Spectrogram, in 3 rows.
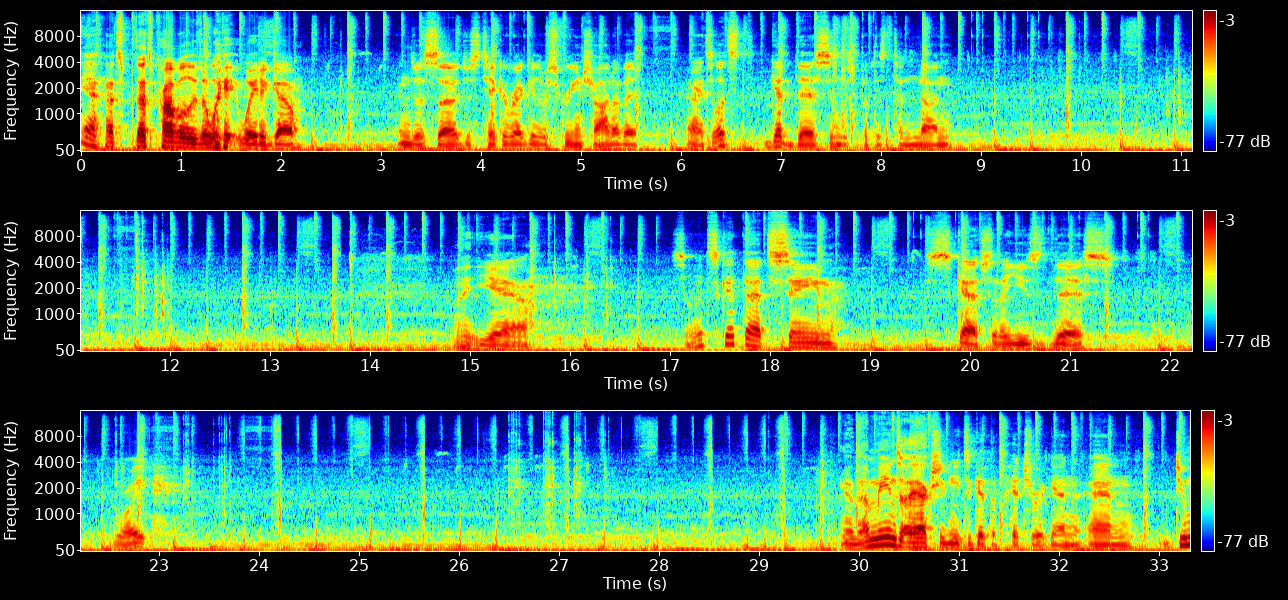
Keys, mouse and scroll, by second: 4.3 click, 4.6 right click, 6.2 click, 7.3 click, 7.7 click, 8.8 click, 9.4 click, 11.4 click, 15.8-16.1 scroll down 2, 16.2 scroll up 1, 17.7 click, 19.4 click, 19.8 click, 20.9 click, 21.6 click, 22.5 scroll up 1, 22.7 scroll down 1, 22.8-23.7 scroll up 4, 26.4-27.2 scroll down 6, 27.5-29.0 middle drag.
